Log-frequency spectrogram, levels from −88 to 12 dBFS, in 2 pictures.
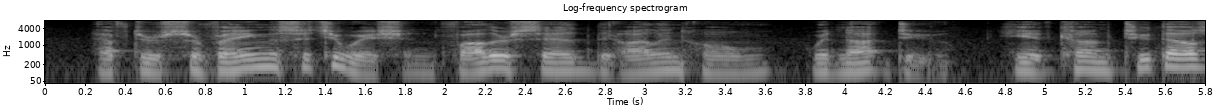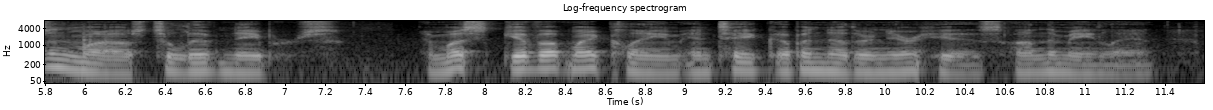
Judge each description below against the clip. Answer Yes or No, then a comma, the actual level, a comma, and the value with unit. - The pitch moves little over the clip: No, average, 3.6 semitones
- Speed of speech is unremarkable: Yes, average, 185 wpm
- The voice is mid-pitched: No, low, 115 Hz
